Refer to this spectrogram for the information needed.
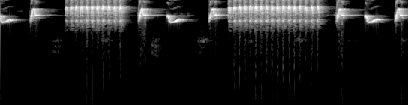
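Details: Konin song to encourage caged birds to sing: long dense buzzing trills, each over a second, separated by sweet rising and falling slurred whistles.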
